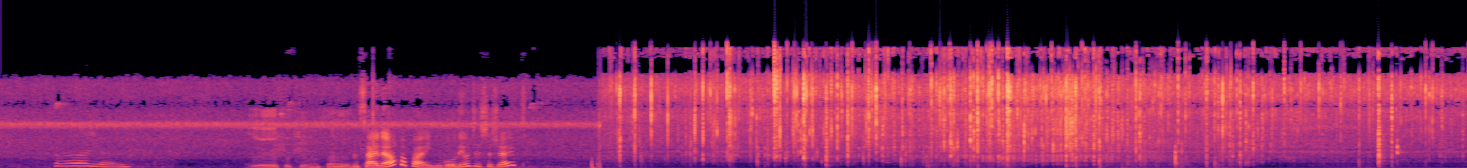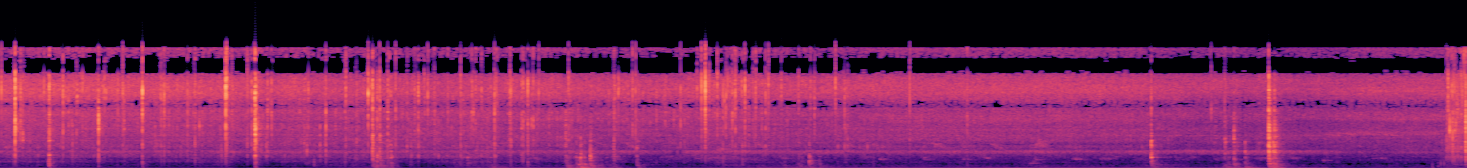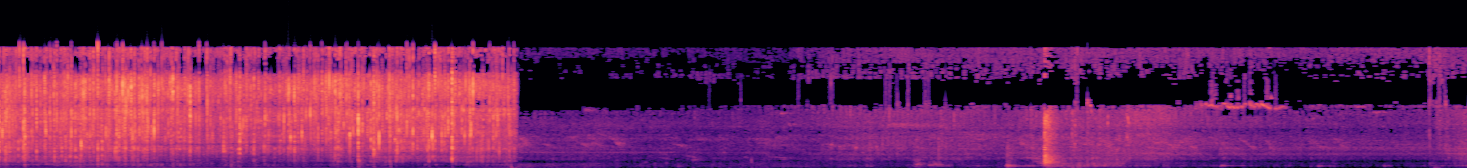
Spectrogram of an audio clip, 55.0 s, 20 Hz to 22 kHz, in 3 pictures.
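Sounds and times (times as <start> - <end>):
fish sizzling in hot oil: 7.5 - 43.2.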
